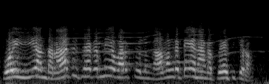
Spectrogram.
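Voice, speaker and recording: An actress playing a sharp-tongued scheming aunt in an old film, taunting and scolding. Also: female voice, extremely high pitch, fast, muffled recording. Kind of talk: 1960s film acting.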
